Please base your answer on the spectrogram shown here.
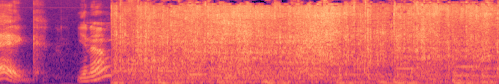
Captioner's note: bag rattling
